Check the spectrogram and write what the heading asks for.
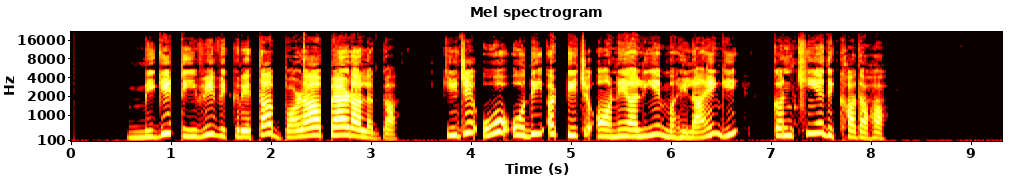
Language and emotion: Dogri, disgusted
